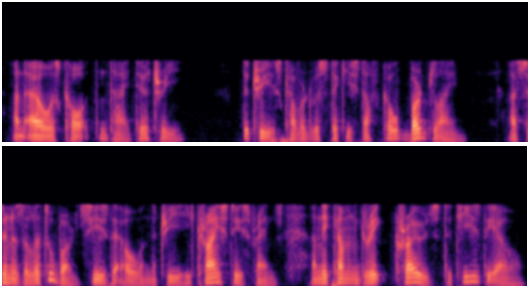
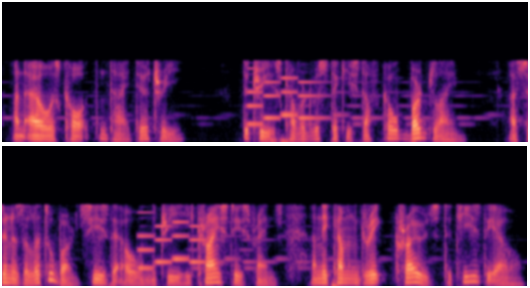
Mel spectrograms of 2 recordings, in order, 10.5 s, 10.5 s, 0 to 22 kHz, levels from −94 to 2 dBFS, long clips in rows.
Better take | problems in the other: first | background sound (Ringtone); 12 dB below the speech

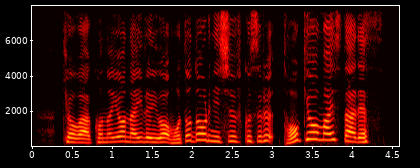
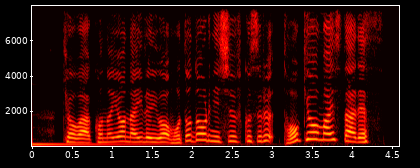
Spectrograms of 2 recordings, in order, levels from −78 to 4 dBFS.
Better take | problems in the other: first | background sound (Keyboard (musical)); 19 dB below the speech

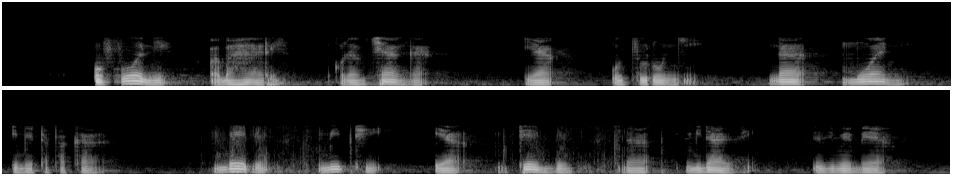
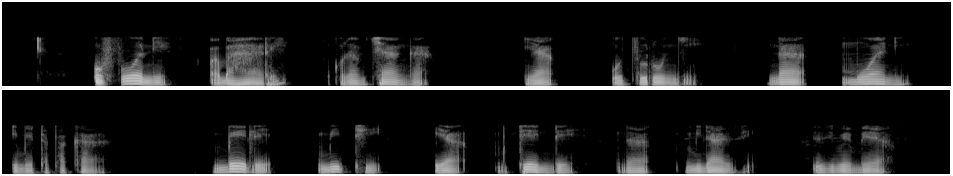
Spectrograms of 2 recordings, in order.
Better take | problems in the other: second | noise reduction (neural separator model SepFormer DNS4)

